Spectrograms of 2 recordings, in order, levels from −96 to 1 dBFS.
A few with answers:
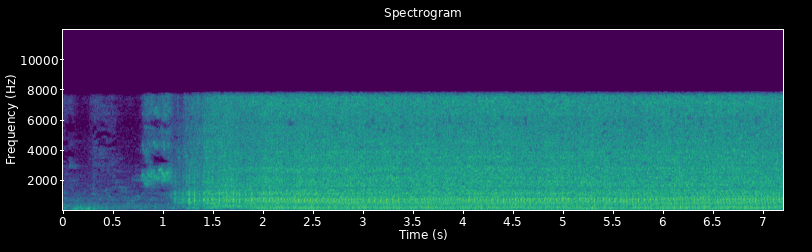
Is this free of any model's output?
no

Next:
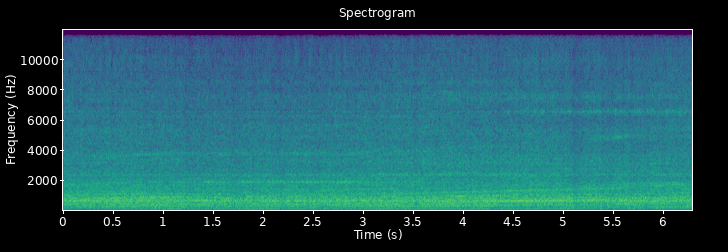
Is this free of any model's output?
no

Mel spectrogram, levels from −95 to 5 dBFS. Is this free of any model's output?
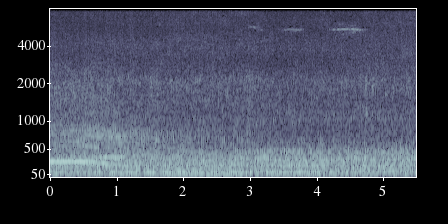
yes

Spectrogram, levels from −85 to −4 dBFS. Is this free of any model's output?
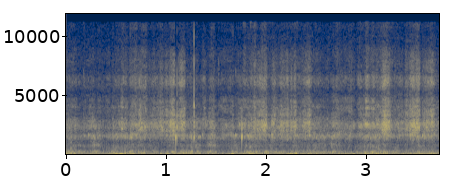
yes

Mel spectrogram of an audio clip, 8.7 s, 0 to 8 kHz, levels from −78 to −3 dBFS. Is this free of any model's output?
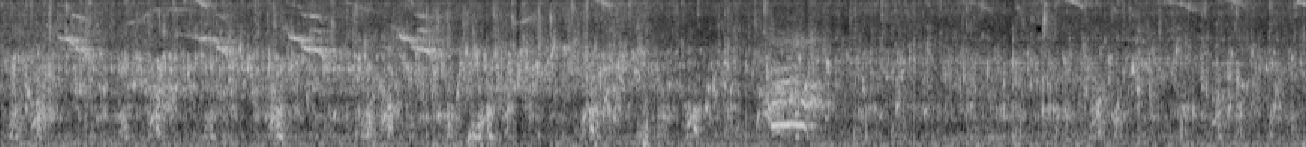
yes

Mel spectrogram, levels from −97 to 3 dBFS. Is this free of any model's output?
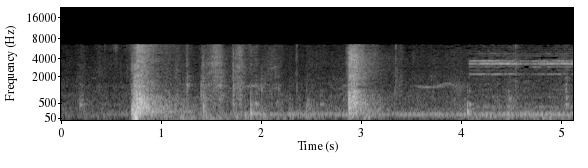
yes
